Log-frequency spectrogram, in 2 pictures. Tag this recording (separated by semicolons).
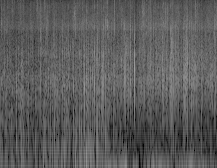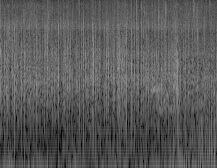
atmosphere; rain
